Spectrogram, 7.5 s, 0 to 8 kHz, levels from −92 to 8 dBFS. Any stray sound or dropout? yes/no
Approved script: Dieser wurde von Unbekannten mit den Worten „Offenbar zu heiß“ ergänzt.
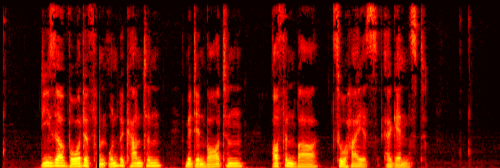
yes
